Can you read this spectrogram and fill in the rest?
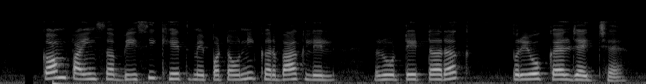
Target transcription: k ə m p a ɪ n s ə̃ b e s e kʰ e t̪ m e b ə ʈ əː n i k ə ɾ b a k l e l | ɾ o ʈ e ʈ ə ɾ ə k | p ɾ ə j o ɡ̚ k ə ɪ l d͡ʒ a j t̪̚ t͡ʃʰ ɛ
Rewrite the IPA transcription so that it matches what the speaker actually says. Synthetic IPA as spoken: k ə m p a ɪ n s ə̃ b e s i kʰ e t̪ m e p ə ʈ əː n i k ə ɾ b a k l e l | ɾ o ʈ e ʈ ə ɾ ə k | p ɾ ə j o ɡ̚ k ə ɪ l d͡ʒ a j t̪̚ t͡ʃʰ ɛ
